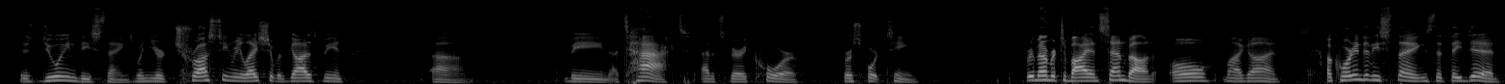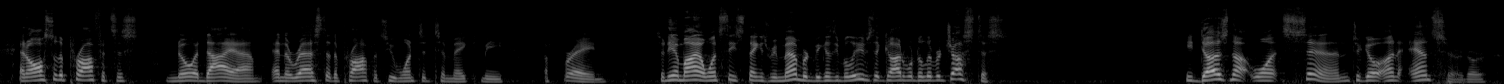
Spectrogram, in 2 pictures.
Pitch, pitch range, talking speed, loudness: 160 Hz, 140-185 Hz, 150 wpm, -37 LUFS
